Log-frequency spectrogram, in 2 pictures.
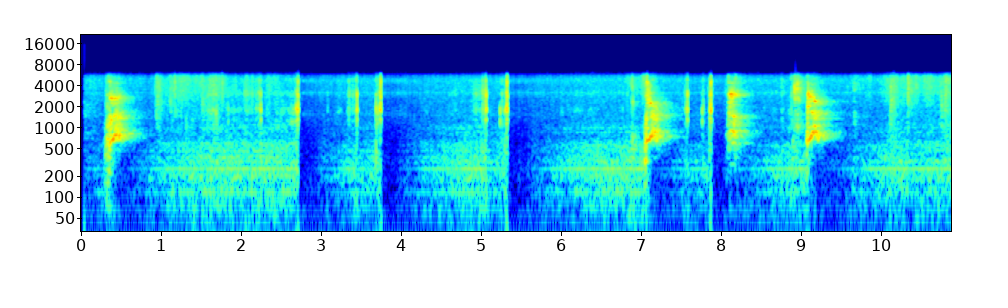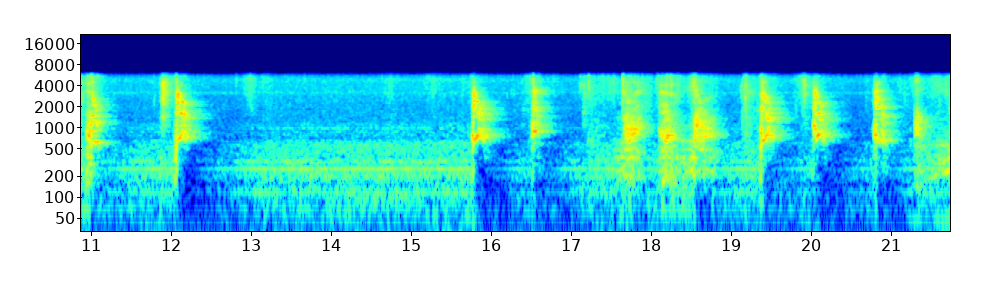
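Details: Loki, a 10-week-old puppy who is not usually vocal, barks loudly in frustration at a rubber squeaky pig toy. Short, sharp barks come in irregular bursts, some in quick pairs and triplets, separated by brief pauses.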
